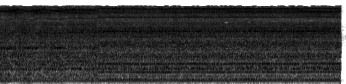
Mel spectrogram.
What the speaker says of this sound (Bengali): আমি একটু বেশি সময় ব্লেন্ড করলাম, কারণ এটার মধ্যে নাট আছে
